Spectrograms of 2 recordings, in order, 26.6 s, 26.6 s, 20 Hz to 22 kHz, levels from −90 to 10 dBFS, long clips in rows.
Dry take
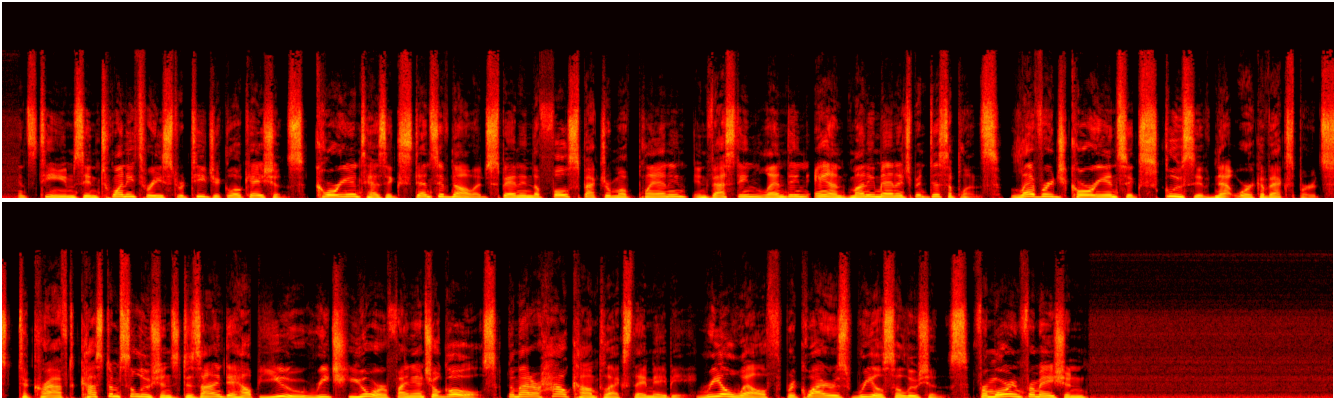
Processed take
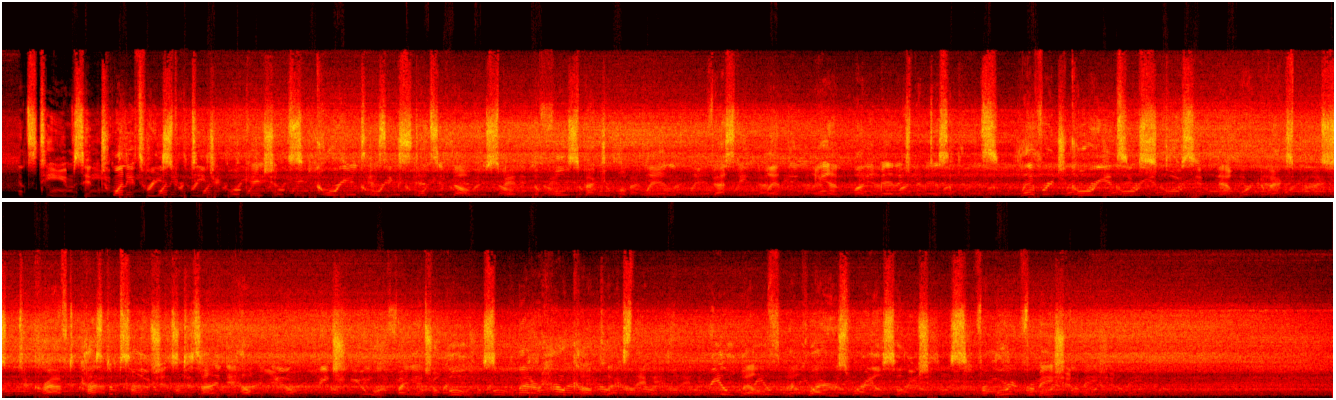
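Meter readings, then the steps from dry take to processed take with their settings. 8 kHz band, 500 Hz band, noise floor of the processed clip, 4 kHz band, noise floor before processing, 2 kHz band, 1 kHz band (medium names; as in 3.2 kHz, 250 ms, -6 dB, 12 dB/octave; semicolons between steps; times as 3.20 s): +7.5 dB, under -25 dB, -36 dBFS, +10.5 dB, -57 dBFS, -3.5 dB, -6.5 dB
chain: high-pass 1.2 kHz 24 dB/octave; resonant high shelf 3.2 kHz +10.5 dB, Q 3; peak limiter -8 dBFS, peak gain reduction 9.5 dB; tape echo 440 ms, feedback 69%, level -4.5 dB, low-pass 2 kHz; swelling reverb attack 2490 ms, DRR 5.5 dB; trim -1 dB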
